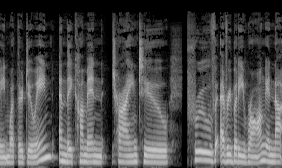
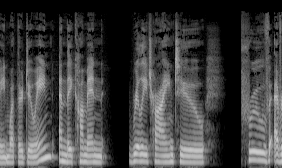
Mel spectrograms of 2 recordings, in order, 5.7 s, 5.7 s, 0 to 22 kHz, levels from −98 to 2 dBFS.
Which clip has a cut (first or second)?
first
